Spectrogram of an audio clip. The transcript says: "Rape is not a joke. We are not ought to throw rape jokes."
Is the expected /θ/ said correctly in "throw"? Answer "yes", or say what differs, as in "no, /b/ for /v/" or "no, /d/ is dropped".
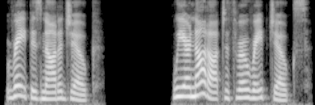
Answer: yes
